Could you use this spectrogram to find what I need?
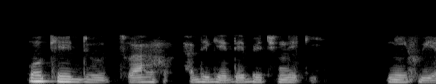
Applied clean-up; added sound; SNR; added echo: none; none; none; none.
